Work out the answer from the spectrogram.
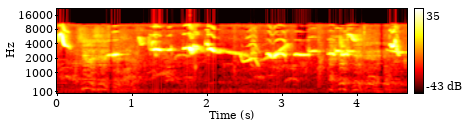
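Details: Champion oriental magpie-robin singing at a bird contest in Tebas: clear whistled notes and sliding, rising and falling phrases, some held steady, with faint crowd sounds underneath.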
